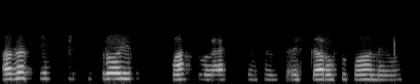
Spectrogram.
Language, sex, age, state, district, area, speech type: Kashmiri, female, 18-30, Jammu and Kashmir, Ganderbal, rural, conversation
